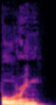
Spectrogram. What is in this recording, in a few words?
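"boring", British English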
